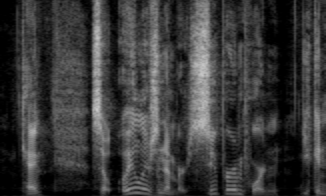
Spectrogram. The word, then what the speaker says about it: Euler: is log base e e is known as euler's number you might also hear pronounced as euler or euler he's a swedish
